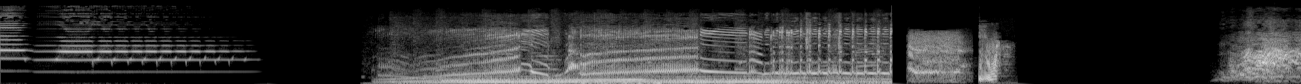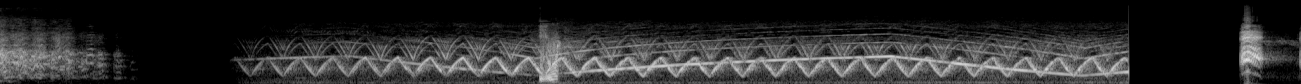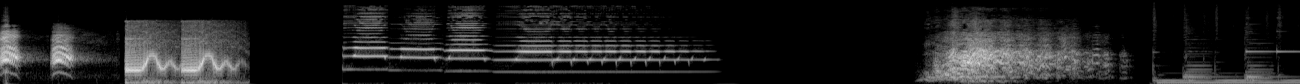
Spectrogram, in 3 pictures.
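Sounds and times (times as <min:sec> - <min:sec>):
toy siren warbling: 0:03.8 - 0:08.5.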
